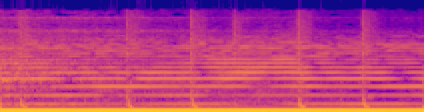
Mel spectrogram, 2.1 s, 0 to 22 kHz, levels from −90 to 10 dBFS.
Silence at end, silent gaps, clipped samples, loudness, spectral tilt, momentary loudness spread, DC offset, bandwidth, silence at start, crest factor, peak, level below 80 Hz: 0 s; none; 0.6%; -6 LUFS; -5.5 dB/octave; 0 LU; under 0.1%; 12 kHz; 0 s; 4 dB; 0 dBFS; -6 dBFS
